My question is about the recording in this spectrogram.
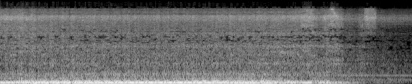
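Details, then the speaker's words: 1976 Olds 455 in a 1984 Blazer/Suburban after sitting 155 days: strong steady cranking about three beats a second that never catches. The frame-rail electric fuel pump hums but delivers no fuel to the filter. Plan is to bypass it and use the factory in-tank pump. "I am still not getting fuel I can feel the motor running I have the electric fuel pump on the rail of the frame and I can put my hand on I can feel it humming but we are not pumping Fuel"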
